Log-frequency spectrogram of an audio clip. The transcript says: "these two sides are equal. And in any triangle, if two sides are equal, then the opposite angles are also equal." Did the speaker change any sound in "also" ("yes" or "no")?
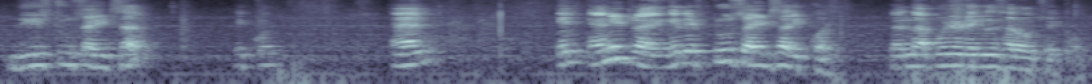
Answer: yes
